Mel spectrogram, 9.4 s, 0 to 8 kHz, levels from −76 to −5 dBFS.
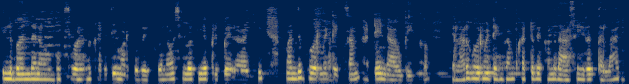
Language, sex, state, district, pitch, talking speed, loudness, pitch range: Kannada, female, Karnataka, Dharwad, 190 Hz, 160 wpm, -21 LUFS, 185-200 Hz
